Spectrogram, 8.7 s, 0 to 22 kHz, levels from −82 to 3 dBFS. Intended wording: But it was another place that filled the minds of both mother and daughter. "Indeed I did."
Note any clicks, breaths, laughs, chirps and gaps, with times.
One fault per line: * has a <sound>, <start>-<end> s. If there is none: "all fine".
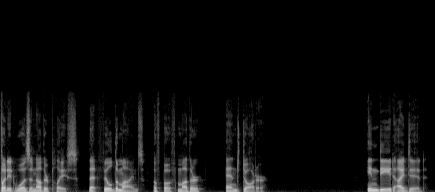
all fine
